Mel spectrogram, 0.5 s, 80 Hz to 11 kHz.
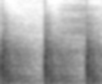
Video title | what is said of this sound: ZIRCON STUDSENSOR 70 ~ ELECTRONIC MAGIC | sounds hollow. There isn't a stud there.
